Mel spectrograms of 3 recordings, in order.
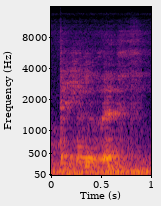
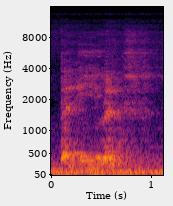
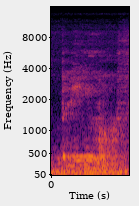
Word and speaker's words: Behemoth: Behemoth. Behemoth. Some pronounce it also more as Behemoth.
